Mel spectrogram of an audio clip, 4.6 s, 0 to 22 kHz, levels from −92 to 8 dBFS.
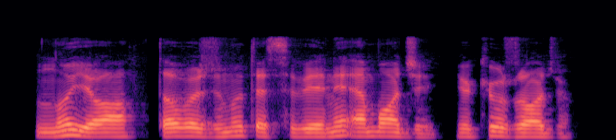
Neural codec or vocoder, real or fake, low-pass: none; real; 7.2 kHz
